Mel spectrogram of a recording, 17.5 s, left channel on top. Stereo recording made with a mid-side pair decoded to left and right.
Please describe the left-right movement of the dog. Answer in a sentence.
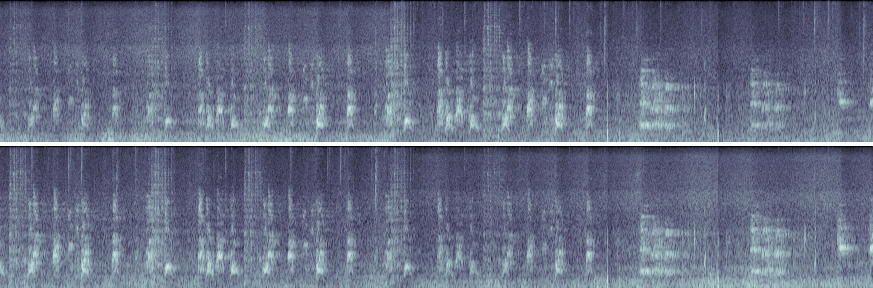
In this clip you hear the dog move from right to left and back again.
